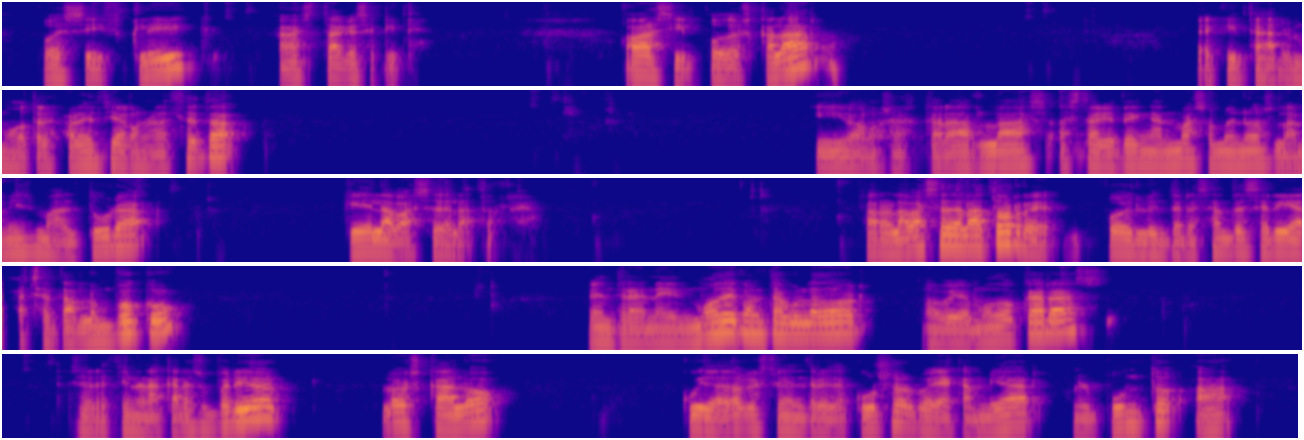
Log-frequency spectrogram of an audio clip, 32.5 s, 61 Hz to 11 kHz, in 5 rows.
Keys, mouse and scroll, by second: 0.7 shift+click, 1.2 shift+click, 2.8 middle click, 3.4 s, 5.5 alt+z, 7.7 s, 13.9 s, 15.7 alt+a, 16.0 middle click, 18.0 click, 21.4 Tab, 24.9 click, 26.3 click, 27.3 s.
